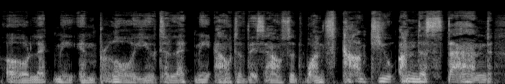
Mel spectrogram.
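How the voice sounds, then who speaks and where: Audio drama role: male actor as an intense, pleading madhouse inmate, husky voice, close dry sound. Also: low-pitched, a little slow, sharp tone, no echo, exaggerated voice. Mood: frantic pleading. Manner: imploring, intense. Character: frantic male asylum patient, desperate and pleading.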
